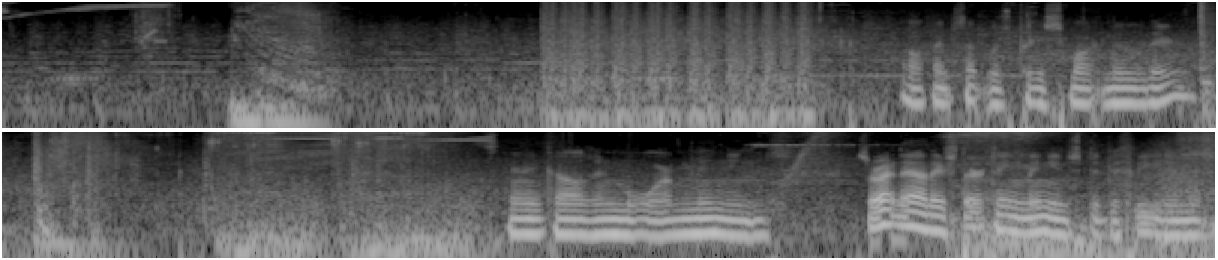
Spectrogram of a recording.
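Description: Gunfire and energy blasts crackle in a battle.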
